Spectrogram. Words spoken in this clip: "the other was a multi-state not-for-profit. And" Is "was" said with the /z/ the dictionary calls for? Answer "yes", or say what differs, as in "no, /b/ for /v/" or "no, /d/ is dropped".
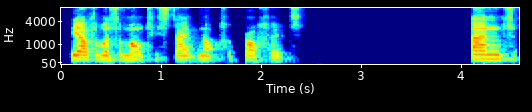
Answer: yes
